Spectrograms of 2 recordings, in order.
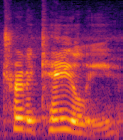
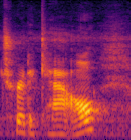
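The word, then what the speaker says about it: triticale: Anyway, so we've got corn and then trite, I've been told, is how it's meant to be pronounced. I've always been pronouncing it triteau, but I guess I'm wrong.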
